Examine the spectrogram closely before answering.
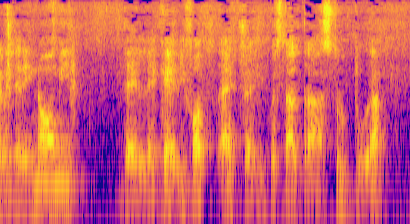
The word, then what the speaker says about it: Kelipot: E quindi sicuramente affrontare, oltre alle Sefirot, tutto il percorso delle Kelifot, pare che si pronunci così, Kelifa, Kelifot sono i nomi dell'equivalente delle Sefirot.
